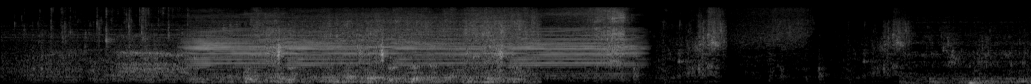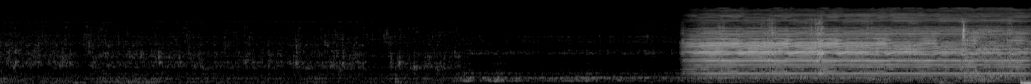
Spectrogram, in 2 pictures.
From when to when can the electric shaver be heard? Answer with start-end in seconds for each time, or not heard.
1.8-6.5, 17.1-20.5.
